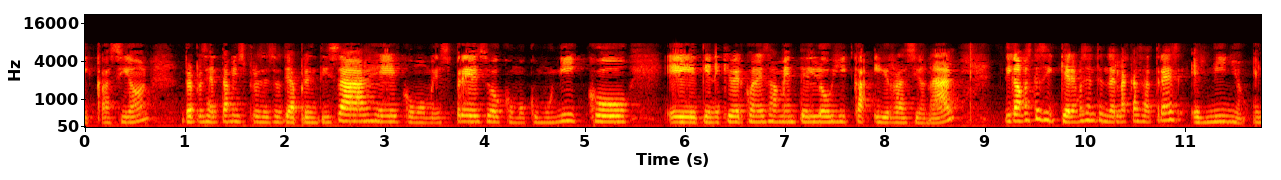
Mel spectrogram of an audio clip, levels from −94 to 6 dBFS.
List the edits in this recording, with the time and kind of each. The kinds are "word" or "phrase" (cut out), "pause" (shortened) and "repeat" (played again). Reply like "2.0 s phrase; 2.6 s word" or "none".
9.1 s pause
